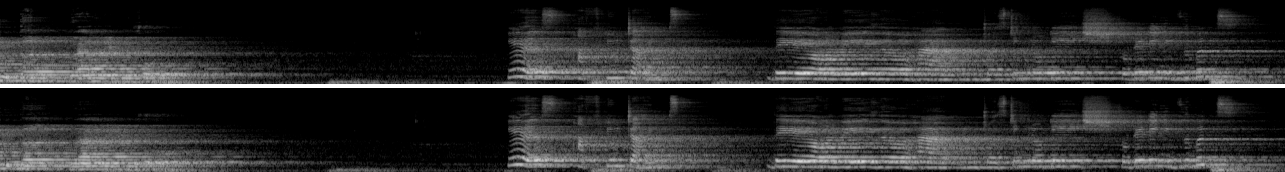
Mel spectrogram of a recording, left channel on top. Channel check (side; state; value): both; normal; correlation 0.63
